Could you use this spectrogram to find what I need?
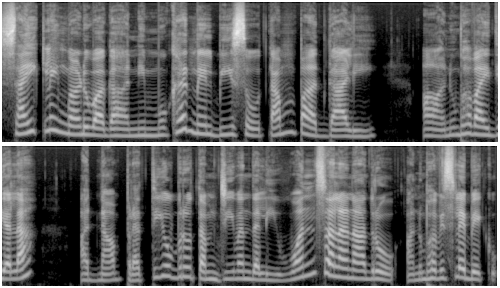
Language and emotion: Kannada, happy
